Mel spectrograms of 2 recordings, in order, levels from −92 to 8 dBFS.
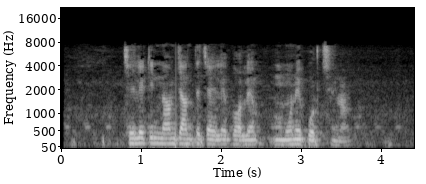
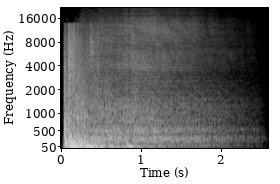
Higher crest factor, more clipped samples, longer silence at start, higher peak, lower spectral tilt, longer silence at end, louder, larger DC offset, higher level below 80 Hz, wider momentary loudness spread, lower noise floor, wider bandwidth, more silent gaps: about the same, 18 dB vs 18 dB; neither; about the same, 0.05 s vs 0.05 s; about the same, -2 dBFS vs 0 dBFS; about the same, -5 dB/octave vs -5 dB/octave; second, 0.3 s vs 0.75 s; about the same, -19 LUFS vs -20 LUFS; neither; second, -48 dBFS vs -22 dBFS; second, 15 LU vs 22 LU; second, -45 dBFS vs -52 dBFS; second, 7.8 kHz vs 18.5 kHz; neither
